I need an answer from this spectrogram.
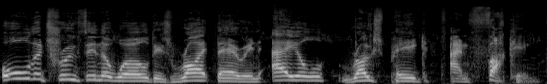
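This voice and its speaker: A man's voice: a little high, expressive, slow. An actor playing a crude, boozy male troubadour in a video game, boisterous and mocking. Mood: rowdy. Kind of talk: video game cutscene acting.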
